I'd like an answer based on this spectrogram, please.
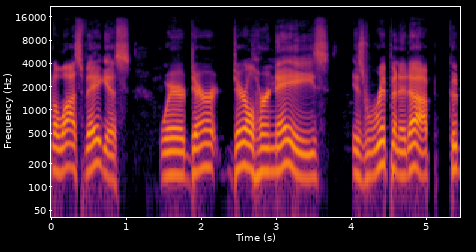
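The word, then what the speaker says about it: Hernaiz: all these Daryl her her Nays by the way we've been pronouncing it wrong and I remember seeing a video when he was in double A Midland it was her Nays not her knives and even though I've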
